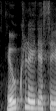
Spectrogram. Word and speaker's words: 에우클레이데스: 그래서 1607년 17세기 명나라의 서광계가 마테오 리치와 함께 에우클레이데스의 원론, 이게 에우클레이데스는 유클리드입니다. 유클리드를 에우클레이데스라고 이제 발음을 하고요.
